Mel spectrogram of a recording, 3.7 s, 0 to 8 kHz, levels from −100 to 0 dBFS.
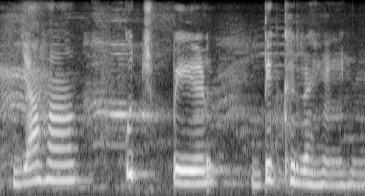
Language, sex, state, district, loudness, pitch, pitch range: Hindi, female, Madhya Pradesh, Bhopal, -15 LUFS, 245 Hz, 200-325 Hz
